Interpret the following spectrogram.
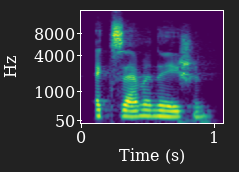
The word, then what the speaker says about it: examination: prescrição prescription e examination lembrem-se do X né no inglês como x-men examination show uma coisa também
